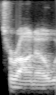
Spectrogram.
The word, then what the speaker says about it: Toronto: To say, so for our non-Canadian listeners who may not be aware of this, the Canadian accent, the Toronto accent is to not pronounce the second T. There can be some disputes. Some would say that you pronounce Toronto with a CH at the start, like Toronto.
